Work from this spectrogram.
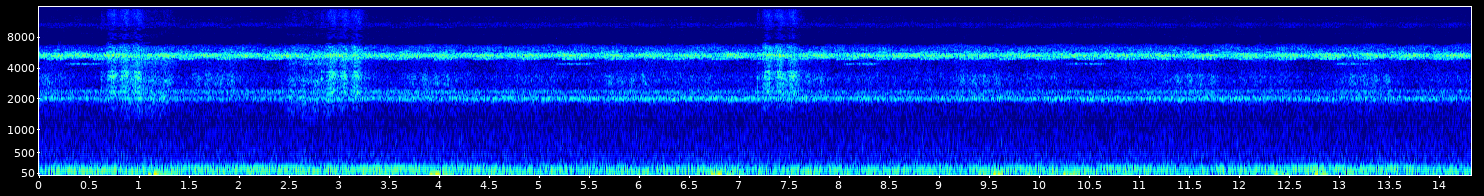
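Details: Crickets sing through a quiet country summer night, keeping up an even, high, ringing trill. Sharp chirp bursts cluster early, near one and three seconds, then again around seven seconds, with softer ones later. A low hum runs steadily below.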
